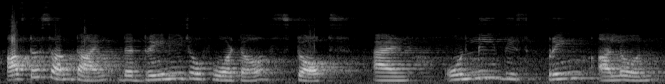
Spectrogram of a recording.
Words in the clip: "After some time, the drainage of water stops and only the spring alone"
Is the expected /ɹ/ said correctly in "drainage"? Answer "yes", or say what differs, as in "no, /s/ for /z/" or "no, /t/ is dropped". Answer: yes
